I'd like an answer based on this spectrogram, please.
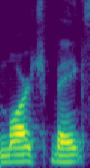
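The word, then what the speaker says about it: Marjoribanks: and March Banks and it says this in the rule book is pronounced March Banks how you get March Banks out of that I don't know there must be French involved but that's that's how it's pronounced and that's what we'll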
